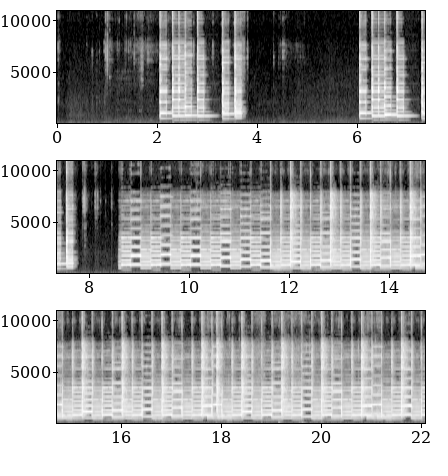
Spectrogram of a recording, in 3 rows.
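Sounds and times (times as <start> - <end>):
mobile phone polyphonic ringtone: 2.1 - 3.8, 6.1 - 7.8, 8.6 - 22.0.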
